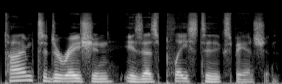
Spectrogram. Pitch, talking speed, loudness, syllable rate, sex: 135 Hz, 170 wpm, -17 LUFS, 4.7 syllables/s, male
